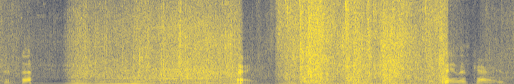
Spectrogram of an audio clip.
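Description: Tyres skid and crunch over loose ground.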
